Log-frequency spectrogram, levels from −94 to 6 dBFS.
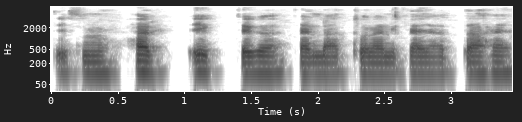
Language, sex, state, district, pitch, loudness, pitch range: Hindi, male, Bihar, Lakhisarai, 105 Hz, -28 LUFS, 100-110 Hz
